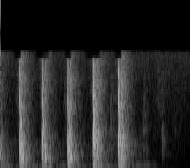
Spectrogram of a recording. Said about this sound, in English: He stands at the door and knocks.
